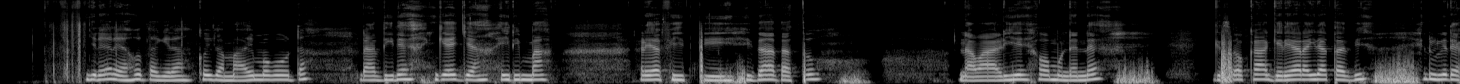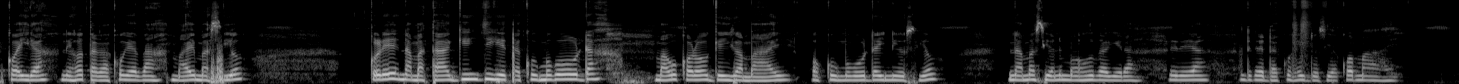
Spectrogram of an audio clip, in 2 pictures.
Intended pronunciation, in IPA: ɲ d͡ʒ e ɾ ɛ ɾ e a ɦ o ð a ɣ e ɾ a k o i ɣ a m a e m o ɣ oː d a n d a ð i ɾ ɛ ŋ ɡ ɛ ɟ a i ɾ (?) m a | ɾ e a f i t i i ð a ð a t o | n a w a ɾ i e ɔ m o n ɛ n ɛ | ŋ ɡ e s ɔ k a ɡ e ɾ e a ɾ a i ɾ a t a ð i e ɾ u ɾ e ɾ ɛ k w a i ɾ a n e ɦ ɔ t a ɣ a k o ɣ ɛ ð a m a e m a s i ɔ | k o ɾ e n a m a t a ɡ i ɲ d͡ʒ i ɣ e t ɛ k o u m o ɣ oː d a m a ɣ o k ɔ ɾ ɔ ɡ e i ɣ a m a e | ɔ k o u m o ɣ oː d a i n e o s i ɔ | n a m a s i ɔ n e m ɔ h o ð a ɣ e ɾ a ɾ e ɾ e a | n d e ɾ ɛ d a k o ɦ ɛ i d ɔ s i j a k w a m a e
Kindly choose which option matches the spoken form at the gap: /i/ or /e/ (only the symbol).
i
